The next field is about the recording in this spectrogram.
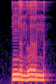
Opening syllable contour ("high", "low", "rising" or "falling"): low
